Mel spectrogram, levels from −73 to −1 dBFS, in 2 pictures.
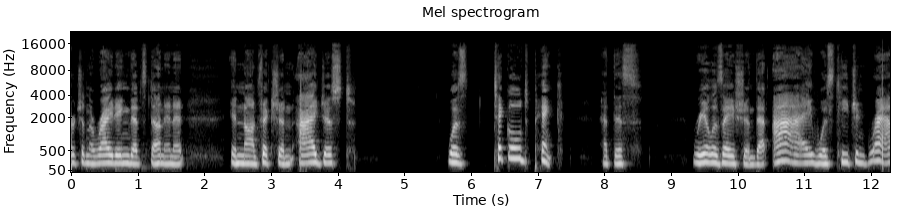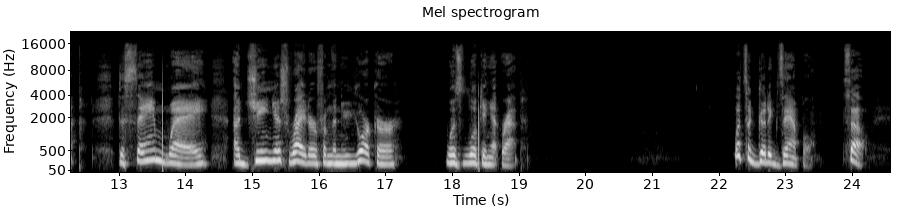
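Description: A sharp single pop cuts through the speech at 3.43 to 3.45 s, again at 12.17 to 12.19 s, at 13.65 to 13.67 s and at 18.39 to 18.41 s. Each is a brief click-like thump that jumps well above the speech while the talking carries on beneath it. These are loud pops, each most likely a sudden voltage spike from static, a switch or a driver glitch that was added to the signal and shaped by the circuitry downstream.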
